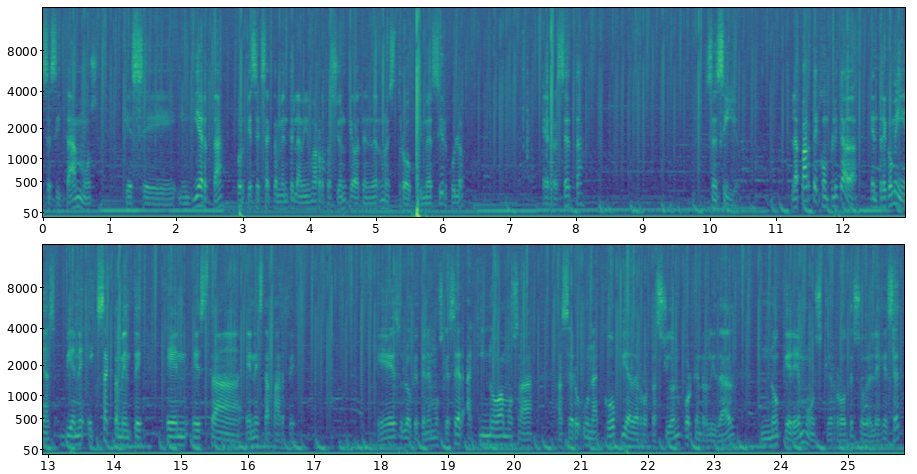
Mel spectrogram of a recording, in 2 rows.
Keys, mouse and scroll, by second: 0.8 click, 1.7-2.9 shift+middle drag, 2.9-3.3 shift+scroll down 1, 6.5 right click, 7.3 r, 7.7 z, 10.1 Escape, 11.2 right click.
